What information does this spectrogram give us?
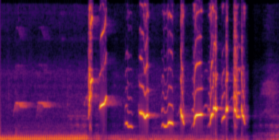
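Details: Oriental magpie-robin song used to draw in other magpie-robins: two faint level whistles, then a lively series of sharp, sweeping whistled notes, some dropping low, ending abruptly.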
